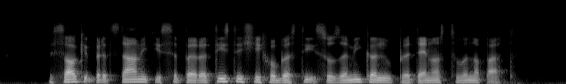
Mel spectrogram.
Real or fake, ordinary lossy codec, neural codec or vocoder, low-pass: fake; none; codec, 24 kHz, 0.9 kbps, WavTokenizer, large speech release; 10.8 kHz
